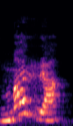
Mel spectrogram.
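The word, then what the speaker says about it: مرة: 16 women 17 times notice the difference between mara a woman with one r and mara one time with a double r you need to roll your r 16 women 17 times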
